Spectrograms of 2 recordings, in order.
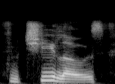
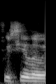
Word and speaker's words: Fucillo: Actually, it's my understanding that Fusillo is the correct way to pronounce it, but because usually it takes two C's to get the ch sound, but my family, for whatever reason, has gone with Fucillo the whole time.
